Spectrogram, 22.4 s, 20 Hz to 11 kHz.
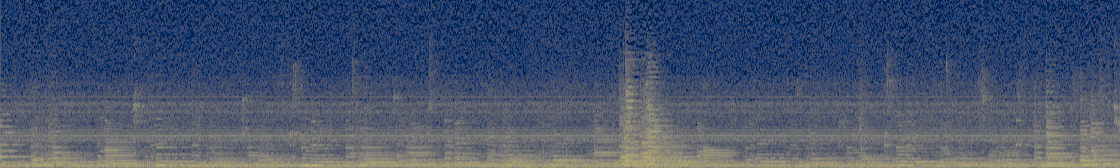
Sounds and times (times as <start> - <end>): Guitar: 0.0 - 22.4.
